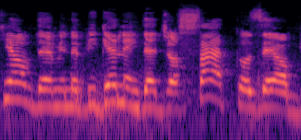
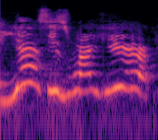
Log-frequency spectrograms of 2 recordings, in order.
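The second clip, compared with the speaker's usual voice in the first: excited; 11 semitones higher, slower than usual. Retold or imitated. Mom answers son excitedly.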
